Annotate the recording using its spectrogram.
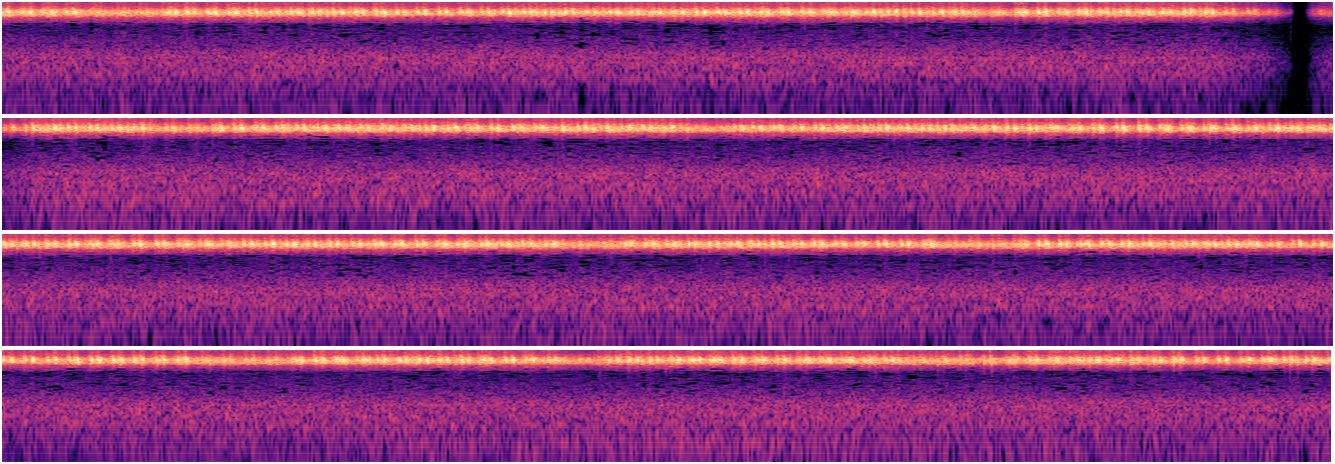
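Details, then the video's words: Crickets, males stridulating by rubbing one wing along the toothed vein of the other, give a continuous high shrill trill that barely wavers, broken once by a brief dropout near five seconds; no other sounds. "cricket sound"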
